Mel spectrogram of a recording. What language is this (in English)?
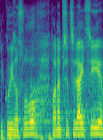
Czech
